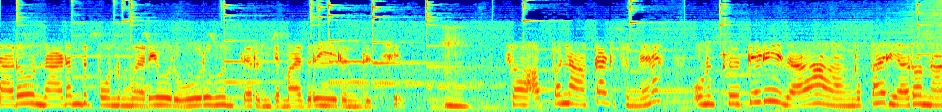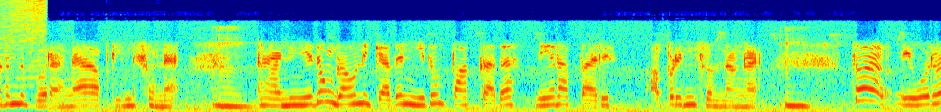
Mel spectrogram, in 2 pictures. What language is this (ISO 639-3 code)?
tam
